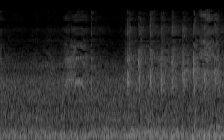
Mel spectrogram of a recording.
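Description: A fast, ratchet-like clicking starts just over a second in and keeps going, over a steady low rumble.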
